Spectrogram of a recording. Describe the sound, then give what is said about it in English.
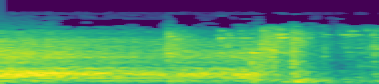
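A subway train rumbles past in a loud, continuous roar with rattling, clattering texture, holding steady for a couple of seconds before dipping slightly near the end. No voices are heard. “It's only the subway.”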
